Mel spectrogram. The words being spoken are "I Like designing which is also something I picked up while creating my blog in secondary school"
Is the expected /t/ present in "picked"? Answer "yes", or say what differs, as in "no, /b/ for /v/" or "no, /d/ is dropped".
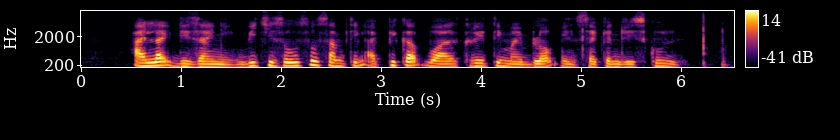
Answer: no, /t/ is dropped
